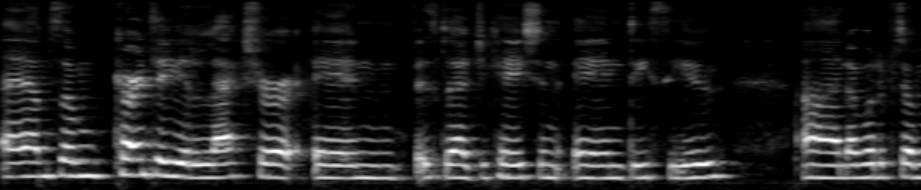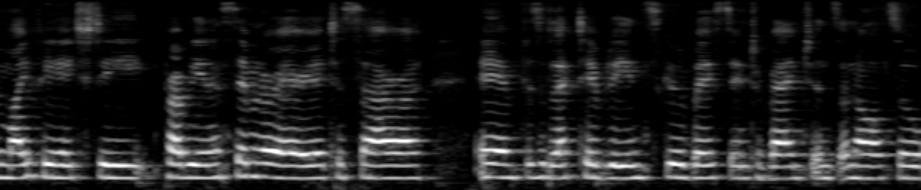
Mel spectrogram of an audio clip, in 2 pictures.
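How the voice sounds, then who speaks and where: With an Irish accent, the speaker talks at a fairly quick pace in a monotone, flat intonation, with audible room echo. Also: woman, medium pitch for a woman. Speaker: physical education lecturer. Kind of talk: podcast interview.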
